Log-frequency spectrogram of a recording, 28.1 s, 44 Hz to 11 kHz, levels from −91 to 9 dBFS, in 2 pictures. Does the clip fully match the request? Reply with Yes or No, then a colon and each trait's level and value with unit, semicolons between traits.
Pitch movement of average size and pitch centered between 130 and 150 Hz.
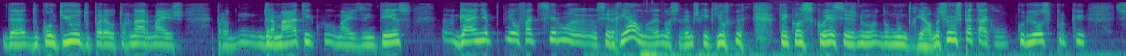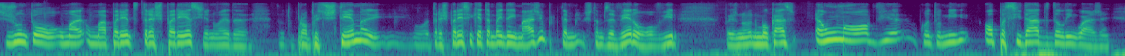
No: average, 4.2 semitones; medium, 160 Hz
